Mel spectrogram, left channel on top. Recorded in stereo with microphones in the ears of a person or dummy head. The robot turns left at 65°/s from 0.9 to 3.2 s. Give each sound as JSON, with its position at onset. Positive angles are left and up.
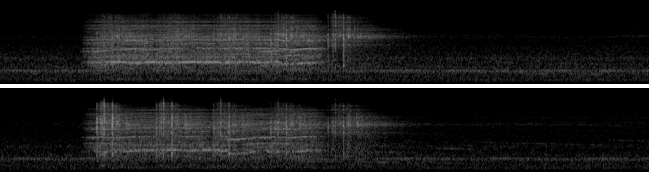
{"t": 1.0, "sound": "a camera shutter", "side_deg": -60, "distance_m": 4.0}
